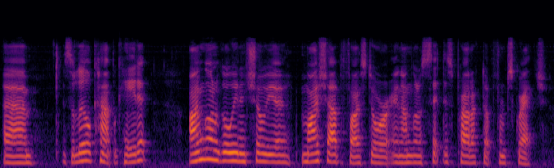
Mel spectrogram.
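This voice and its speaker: A middle-aged woman with a Newfoundland accent, chatty and step-by-step as she hosts a software tutorial. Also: fairly low pitch, fairly even intonation, moderate pace, lo-fi sound. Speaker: tutorial host. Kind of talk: screen-recorded software tutorial.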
